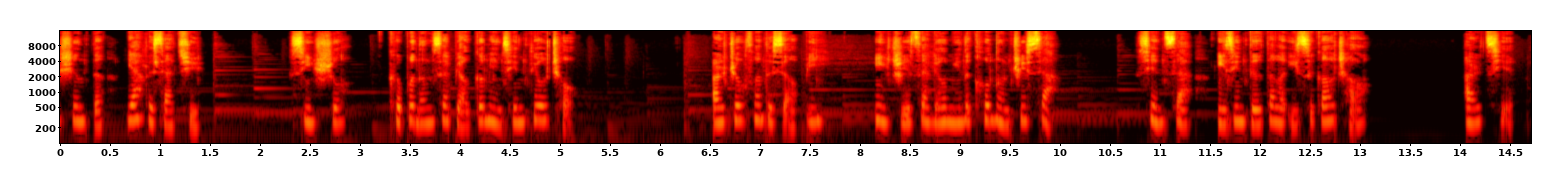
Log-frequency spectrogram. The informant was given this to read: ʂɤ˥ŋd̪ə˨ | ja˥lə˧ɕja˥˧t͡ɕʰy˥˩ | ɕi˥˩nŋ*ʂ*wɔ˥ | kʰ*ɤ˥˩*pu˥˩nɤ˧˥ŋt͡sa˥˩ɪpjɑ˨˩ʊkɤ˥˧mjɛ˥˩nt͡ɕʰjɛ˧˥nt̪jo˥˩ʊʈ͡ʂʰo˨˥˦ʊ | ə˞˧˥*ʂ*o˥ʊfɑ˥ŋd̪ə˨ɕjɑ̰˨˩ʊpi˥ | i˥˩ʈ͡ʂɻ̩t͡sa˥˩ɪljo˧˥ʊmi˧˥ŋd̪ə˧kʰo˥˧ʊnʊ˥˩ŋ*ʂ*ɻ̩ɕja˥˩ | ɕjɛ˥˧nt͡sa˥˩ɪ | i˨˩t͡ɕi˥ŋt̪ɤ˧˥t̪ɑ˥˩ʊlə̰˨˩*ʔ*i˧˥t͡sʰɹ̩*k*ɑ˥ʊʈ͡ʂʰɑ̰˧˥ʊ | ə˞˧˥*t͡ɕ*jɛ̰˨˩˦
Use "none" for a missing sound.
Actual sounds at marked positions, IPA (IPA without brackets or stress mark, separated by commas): ʂ, ɤ˨˩, ʈ͡ʂ, ʈ͡ʂ, ʔ, k, t͡ɕʰ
